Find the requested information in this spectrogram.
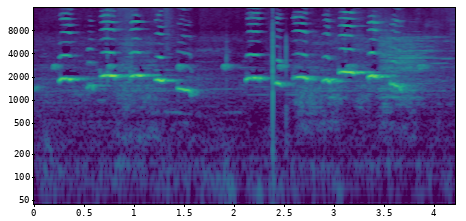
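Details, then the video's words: A pet cockatiel whistles the anthem in two quick phrases of pure, slurred notes that step up and down, with a sharp click midway and a brief burst of buzzy chatter near the end. "minha calopsita cantando o hino"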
